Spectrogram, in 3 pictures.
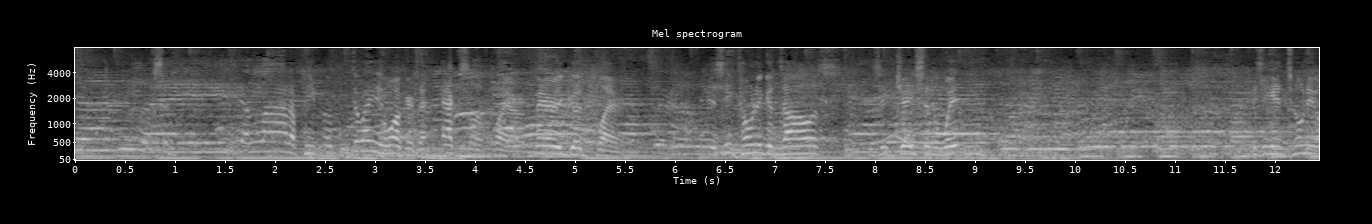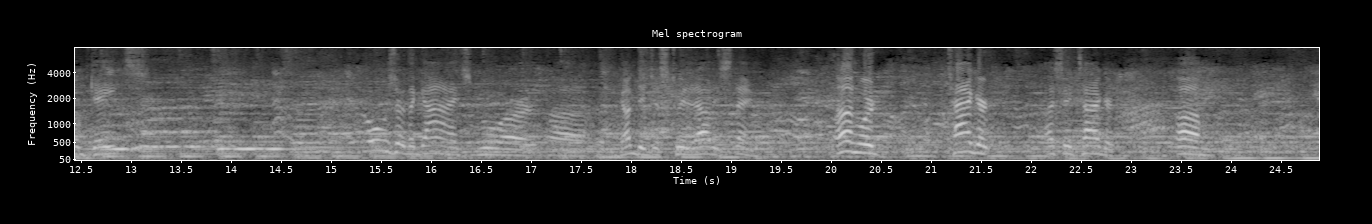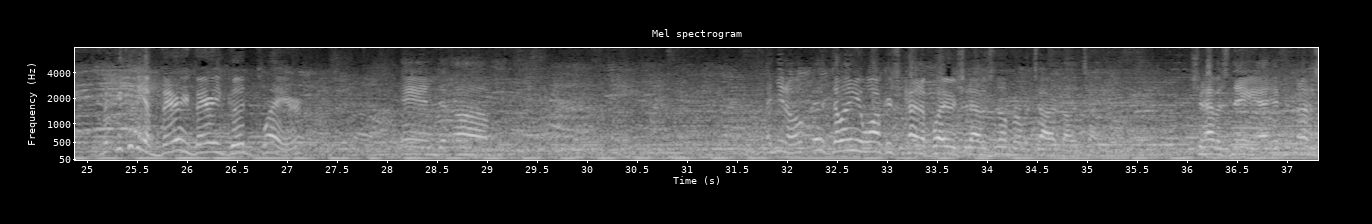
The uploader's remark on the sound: answers questions live from Old School in Franklin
